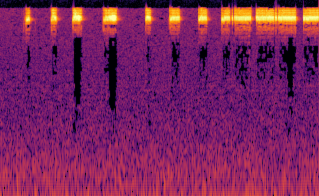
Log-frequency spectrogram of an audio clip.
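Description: A marsh bell cricket sings very high, thin chirps that lengthen into continuous ringing trills.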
